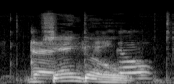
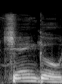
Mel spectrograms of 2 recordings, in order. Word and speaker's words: Django: So yeah, for the father, which his name is Django. Dude, if you sorry, Django, the D is silent, for Christ's sake.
